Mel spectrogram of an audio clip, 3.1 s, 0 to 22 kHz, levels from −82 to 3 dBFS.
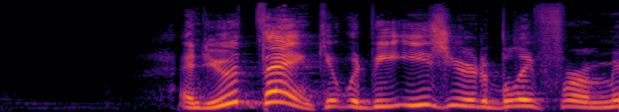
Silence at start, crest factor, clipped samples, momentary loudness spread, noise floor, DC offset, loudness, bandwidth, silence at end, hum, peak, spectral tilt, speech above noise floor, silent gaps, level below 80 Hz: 0.9 s; 20 dB; under 0.1%; 8 LU; -68 dBFS; under 0.1%; -22 LUFS; 19.5 kHz; 0 s; none; -4 dBFS; -3.5 dB/octave; 45 dB; none; -72 dBFS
